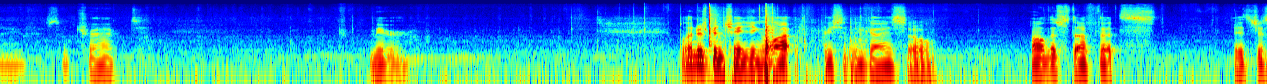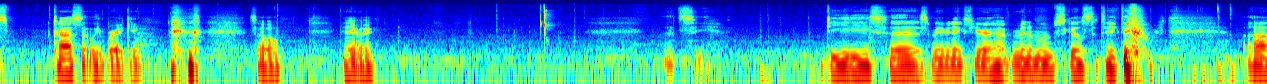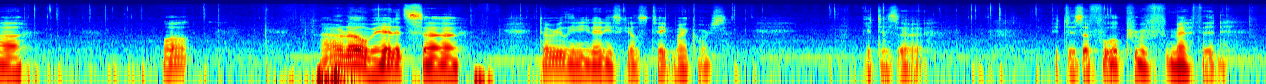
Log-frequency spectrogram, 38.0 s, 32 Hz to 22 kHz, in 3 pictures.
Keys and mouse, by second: 11.8 middle click, 20.3 space, 21.4 middle click, 24.6 space, 27.5 middle click, 31.5 s, 32.3 middle click, 32.7 space, 34.6 middle click, 35.1 space, 35.9 middle click, 36.2 space, 37.1 middle click.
